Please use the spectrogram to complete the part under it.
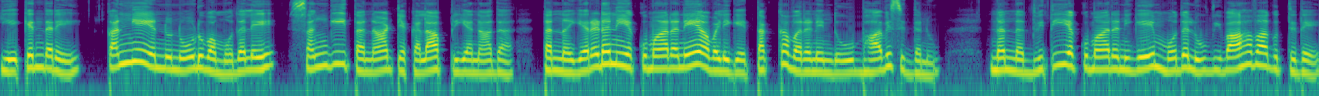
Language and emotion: Kannada, neutral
